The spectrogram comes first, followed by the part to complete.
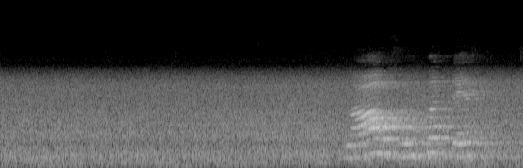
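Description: Steady background hiss. About four seconds in, a high voice, a child's, speaks or exclaims briefly.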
